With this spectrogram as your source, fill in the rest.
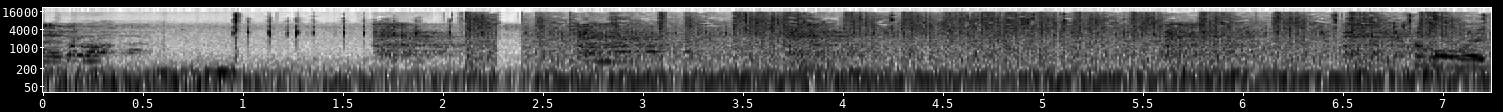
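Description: Explosions boom and crackle loudly.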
